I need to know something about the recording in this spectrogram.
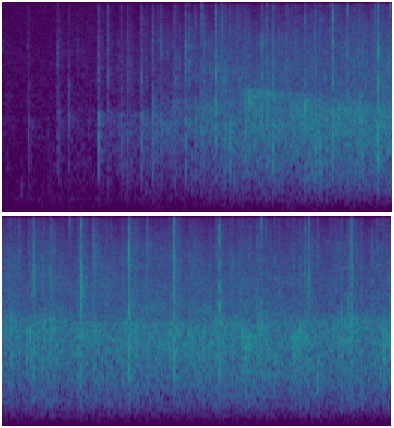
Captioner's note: audience clapping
